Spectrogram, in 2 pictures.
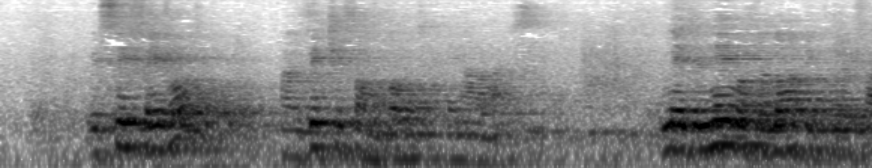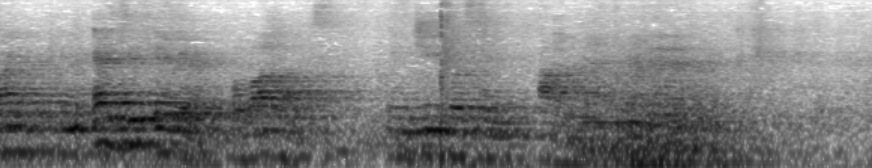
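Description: A woman sings into a microphone in a large echoing hall.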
